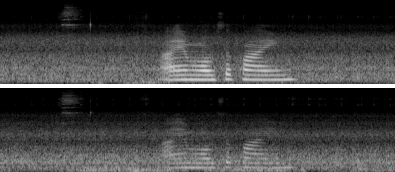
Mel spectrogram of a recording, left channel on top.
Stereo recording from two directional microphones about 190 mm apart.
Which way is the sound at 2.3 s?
45° left (ahead or behind).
